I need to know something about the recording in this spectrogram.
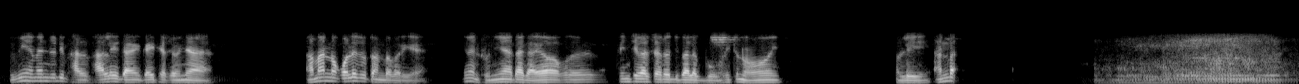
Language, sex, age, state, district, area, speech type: Assamese, male, 18-30, Assam, Barpeta, rural, conversation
